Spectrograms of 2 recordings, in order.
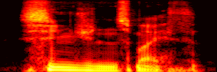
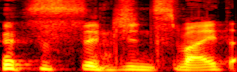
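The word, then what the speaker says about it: St. John Smythe: Sing Smith. Sing Smith. Uh, the way the way they would pronounce that killed me every single time. Singen Smite.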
